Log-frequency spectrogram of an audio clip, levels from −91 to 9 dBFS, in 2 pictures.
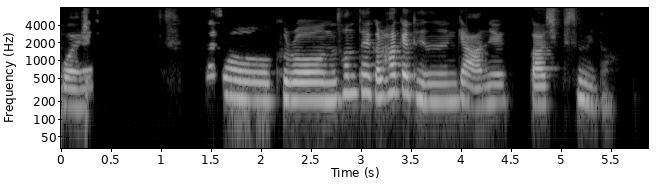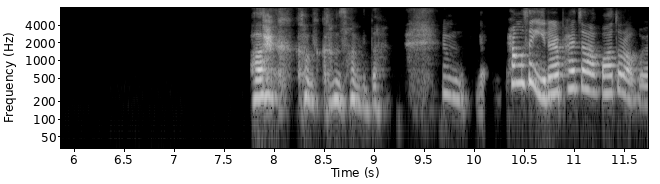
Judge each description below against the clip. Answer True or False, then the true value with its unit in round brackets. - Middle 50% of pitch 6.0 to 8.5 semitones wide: False (5.4 semitones)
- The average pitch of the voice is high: True (220 Hz)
